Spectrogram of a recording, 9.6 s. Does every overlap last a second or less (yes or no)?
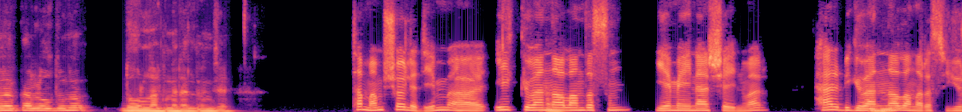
yes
